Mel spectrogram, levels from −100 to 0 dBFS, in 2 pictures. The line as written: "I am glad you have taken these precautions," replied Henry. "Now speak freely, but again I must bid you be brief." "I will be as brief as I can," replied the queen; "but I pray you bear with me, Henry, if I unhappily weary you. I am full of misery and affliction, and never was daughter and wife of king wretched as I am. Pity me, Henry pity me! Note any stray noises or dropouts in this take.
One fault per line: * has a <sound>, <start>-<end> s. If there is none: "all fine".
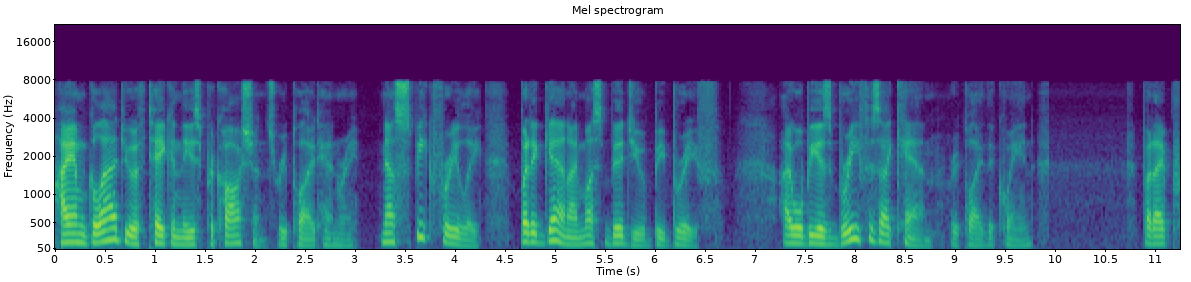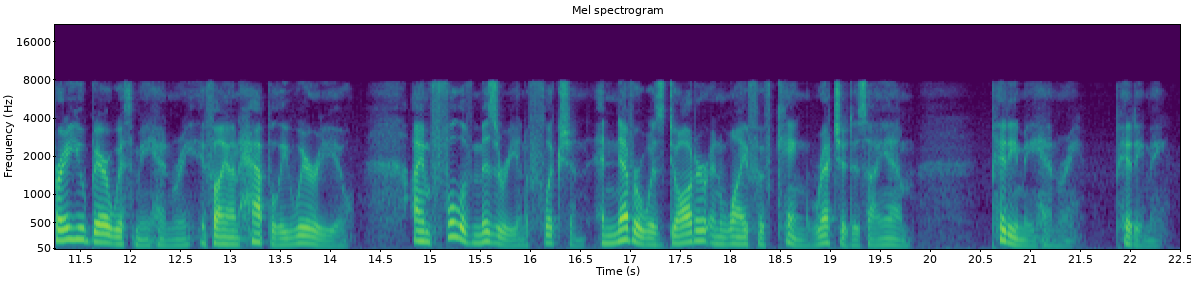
all fine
